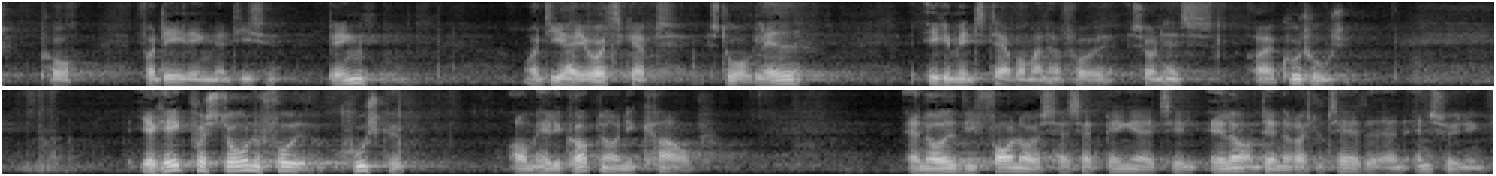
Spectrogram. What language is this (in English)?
Danish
